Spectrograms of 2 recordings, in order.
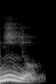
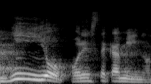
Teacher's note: Cuando tenga la fuerza de voz en la cerrada, ya no será una monosilábica, sino será una bisilábica con hiato acentual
